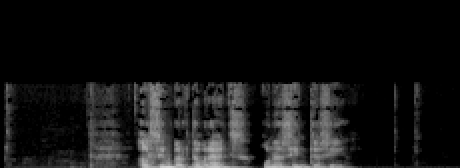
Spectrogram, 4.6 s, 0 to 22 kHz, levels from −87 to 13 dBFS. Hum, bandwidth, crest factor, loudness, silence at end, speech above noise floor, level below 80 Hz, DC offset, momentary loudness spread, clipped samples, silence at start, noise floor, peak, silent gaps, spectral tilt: none; 11.5 kHz; 18 dB; -17 LUFS; 1.15 s; 49 dB; -50 dBFS; under 0.1%; 14 LU; under 0.1%; 1.05 s; -65 dBFS; 0 dBFS; none; -6 dB/octave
